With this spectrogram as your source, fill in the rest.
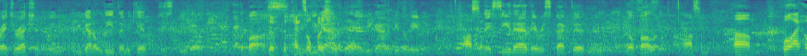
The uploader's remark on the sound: Sounds of the Rally. Live reactions from the Rally! Short interview clips of Dominoids from around the world!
